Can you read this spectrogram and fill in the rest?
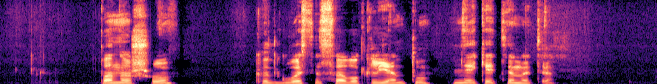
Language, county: Lithuanian, Kaunas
